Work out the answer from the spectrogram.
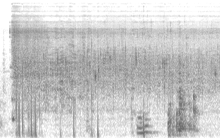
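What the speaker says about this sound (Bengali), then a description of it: "এখন আমি পেঁয়াজ কুচি দিয়ে দেব" Chopped onion hits hot oil with cumin in a pot, bursting into a loud, steady sizzle with scattered crackles and stirring clatter throughout.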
